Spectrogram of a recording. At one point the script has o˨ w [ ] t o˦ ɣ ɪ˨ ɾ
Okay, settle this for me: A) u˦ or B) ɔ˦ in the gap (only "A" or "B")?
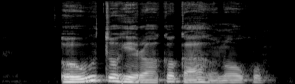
A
